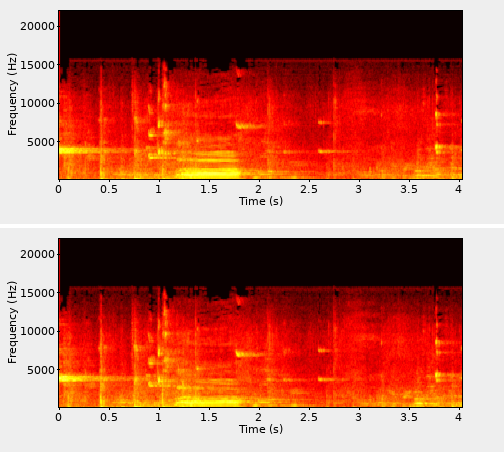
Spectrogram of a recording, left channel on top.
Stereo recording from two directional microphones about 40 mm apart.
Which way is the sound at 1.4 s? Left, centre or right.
Left.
